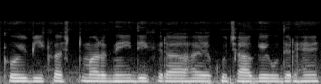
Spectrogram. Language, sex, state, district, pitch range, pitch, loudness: Hindi, male, Rajasthan, Bikaner, 145-150 Hz, 145 Hz, -14 LUFS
